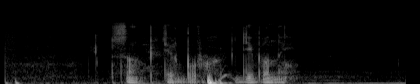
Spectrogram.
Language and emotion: Russian, neutral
